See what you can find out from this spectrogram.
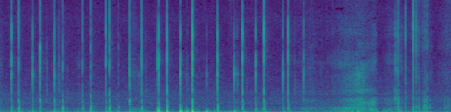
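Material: Plastic.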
